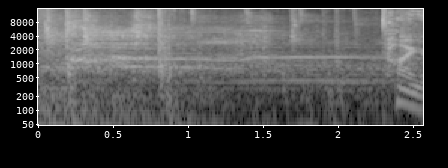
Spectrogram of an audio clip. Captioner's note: screams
